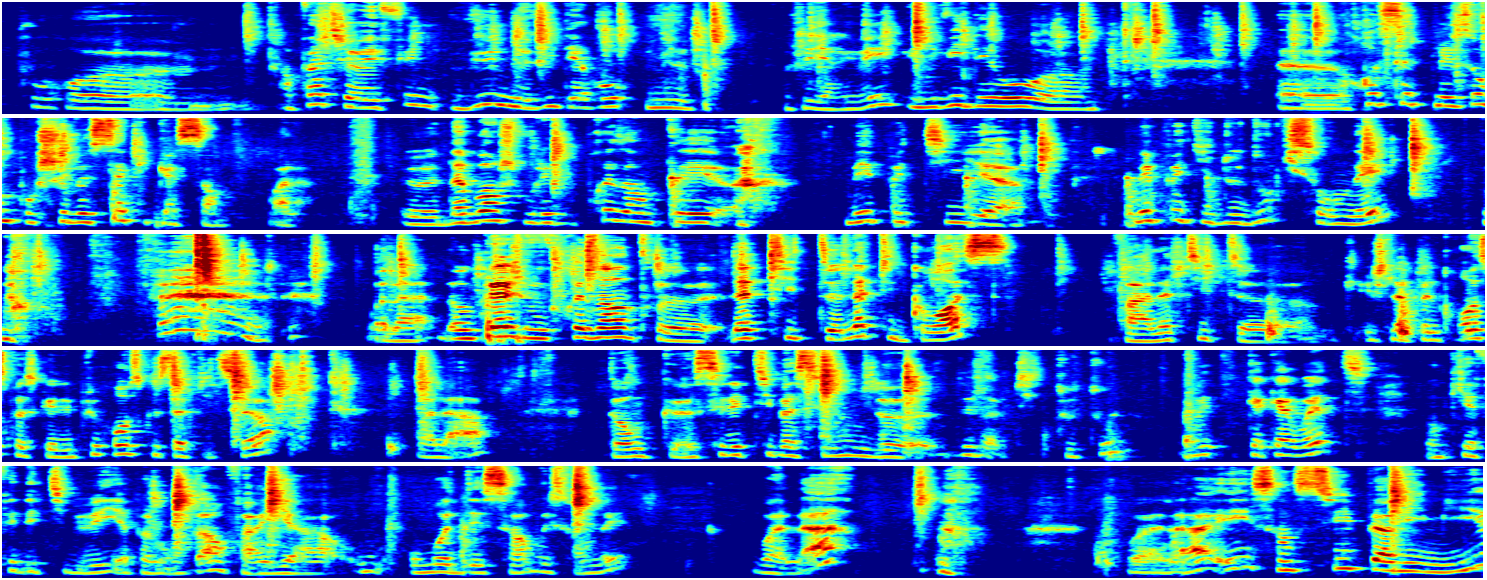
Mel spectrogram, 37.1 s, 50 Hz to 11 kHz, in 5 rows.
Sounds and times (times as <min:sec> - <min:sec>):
Speech: 0:00.0 - 0:37.0.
